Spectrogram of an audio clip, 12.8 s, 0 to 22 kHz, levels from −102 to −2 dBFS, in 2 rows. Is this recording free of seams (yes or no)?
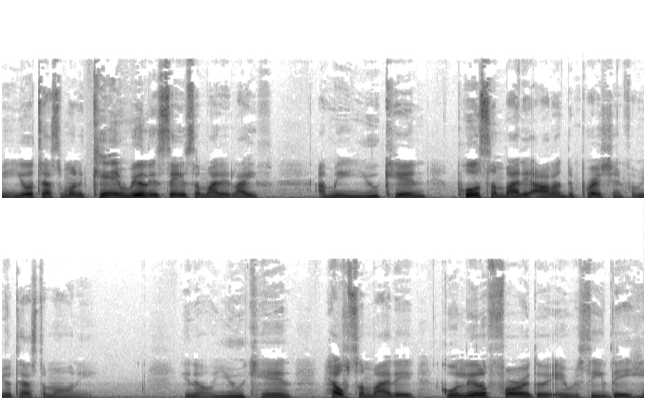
yes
